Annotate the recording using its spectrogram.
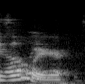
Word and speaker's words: Zellweger: Renee Zellweger. – How do you say that? – Zellweger, I believe is how it's pronounced.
